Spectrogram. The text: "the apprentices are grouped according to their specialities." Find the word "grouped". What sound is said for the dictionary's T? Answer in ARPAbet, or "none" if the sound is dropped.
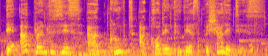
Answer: T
